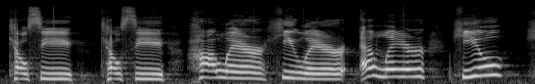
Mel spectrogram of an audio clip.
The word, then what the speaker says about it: Kelce: maybe the best response is clyde edwards lair kells kelsey kelsey holler hilaire elaire heel heel or hill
